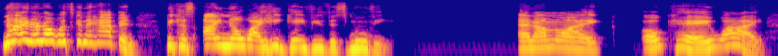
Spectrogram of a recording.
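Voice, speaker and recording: This woman has a New York accent and a high pitch, with very wide pitch swings at a fairly slow pace. The recording is very clean, with a silent background. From New York, the Bronx. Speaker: podcast host. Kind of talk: casual interview chat.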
